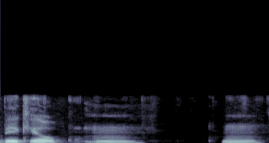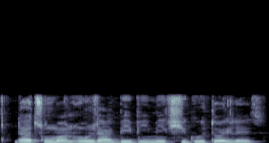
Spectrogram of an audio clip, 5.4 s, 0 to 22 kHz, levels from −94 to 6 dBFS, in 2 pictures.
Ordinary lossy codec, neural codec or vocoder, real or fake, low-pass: none; none; real; 7.2 kHz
